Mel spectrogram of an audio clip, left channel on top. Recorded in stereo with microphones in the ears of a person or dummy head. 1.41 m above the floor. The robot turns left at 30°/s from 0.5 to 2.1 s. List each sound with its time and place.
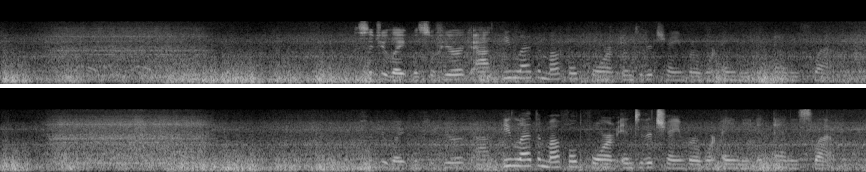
3.5 s a woman speaking: 85° left
5.0 s a woman speaking: 75° right (ahead or behind)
